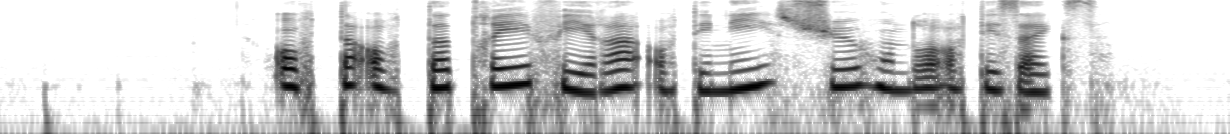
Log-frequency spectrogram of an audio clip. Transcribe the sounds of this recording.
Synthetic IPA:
ʔɔt̪ə̰ʔɔt̪ət̪ʰʁeːfiːʁəʔɔt̪ɪniːʃʉːhʉnd̪ʁo̰ːʔɔt̪ɪsɛks

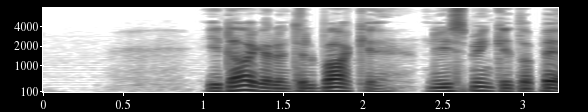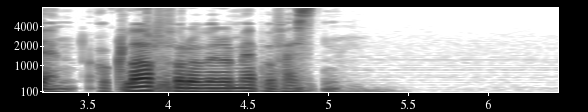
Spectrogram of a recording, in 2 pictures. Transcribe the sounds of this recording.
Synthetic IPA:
iːd̪ɑːɡæːɾhʉnt̪ʰɪlbɑːkənyːsmʏŋkət̪oːpʰeːənoːkʰlɑːɾfɔɾoːʋæːɾəmeːpʰoːfɛst̪n̩

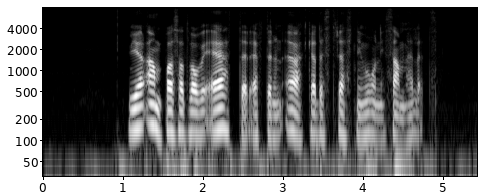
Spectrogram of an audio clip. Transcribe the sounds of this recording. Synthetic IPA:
vɪhaɾʔanpasːat̪vavɪ̰ʔɛːt̪ə̰ɾʔɛ̰ft̪əɖɛnøːkad̪əst̪ɾɛsnɪvoːnɪsamhɛlːə̰t̪

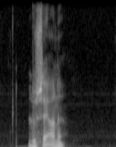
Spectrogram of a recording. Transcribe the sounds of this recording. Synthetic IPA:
lusæɐnə

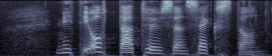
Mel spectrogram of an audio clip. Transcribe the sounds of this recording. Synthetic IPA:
nɪt̪ʰːɪɔt̪ːat̪ʰʉ̟ːsənsɛkst̪ɔ̰n

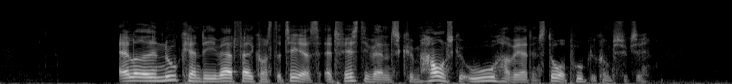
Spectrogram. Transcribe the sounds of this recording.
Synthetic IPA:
æləʁɛːð̞̩ˠnukʰænd̥e̝iʋæɐ̰d̥fæl̰kʰɒ̽nsd̥æt͡sʰe̝̰ːɐsæd̥fesd̥iʋæl̰n̩skʰøb̥m̩ɦɑ̈ʊ̰nsɡ̥əʔuːɦɑ̈ʋæːɐðˠe̝nsd̥o̝ɐ̰pʰub̥likʰɔ̽msyɡ̥se̝

